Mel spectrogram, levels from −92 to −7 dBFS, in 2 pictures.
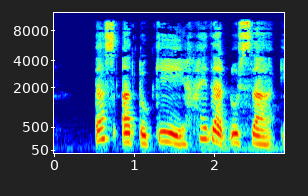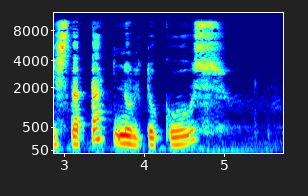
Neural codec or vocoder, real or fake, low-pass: none; real; 9.9 kHz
